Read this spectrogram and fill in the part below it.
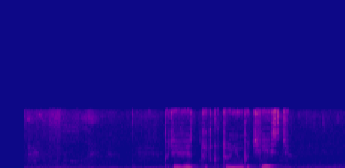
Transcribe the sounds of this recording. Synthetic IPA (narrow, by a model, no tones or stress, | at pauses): pɾʲɪvʲe̞t̪ːut̪kt̪o̞nʲɪbʊtʲjesʲtʲ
